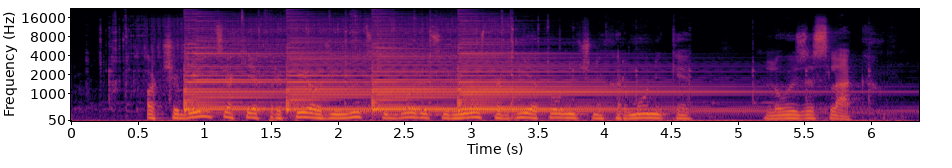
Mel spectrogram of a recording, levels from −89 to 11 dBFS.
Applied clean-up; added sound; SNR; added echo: none; Clock; 1 dB; none.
